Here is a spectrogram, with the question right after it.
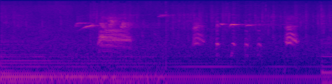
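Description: Crows cawing in the video game Wytchwood, a few rough caws and clucky calls over a steady low game hum, moderately loud and without talk.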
